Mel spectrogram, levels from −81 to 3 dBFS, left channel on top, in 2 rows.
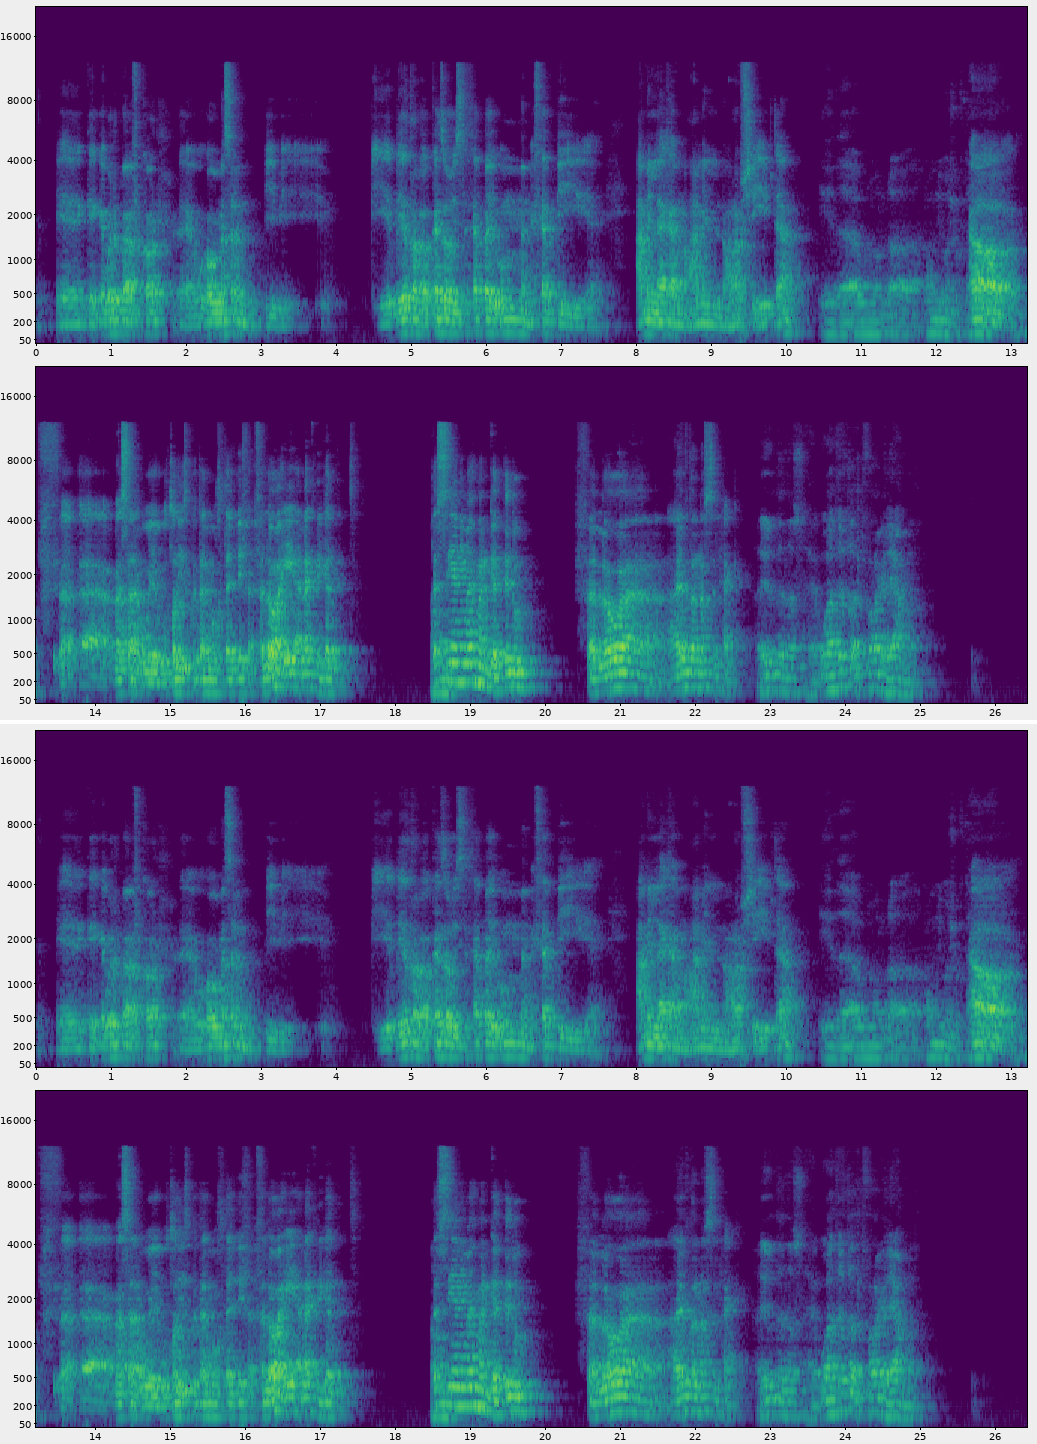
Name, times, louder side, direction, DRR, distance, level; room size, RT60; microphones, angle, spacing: voice 1, 0.3-3.4 4.5-7.4 8.0-10.0 12.4-17.1 18.5-19.7 20.4-22.3, left 1 dB, 80° left, -2 dB, 0.7 m, -22 dB
voice 2, 10.4-12.6 13.0-13.1 18.5-18.8 22.8-24.9, equal, 15° right, -8 dB, 0.9 m, -29 dB
2.1 x 2.0 x 2.9 m, 0.67 s
head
